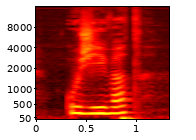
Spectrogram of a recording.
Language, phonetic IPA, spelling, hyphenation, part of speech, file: Czech, [ˈuʒiːvat], užívat, u‧ží‧vat, verb, Cs-užívat.ogg
- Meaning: imperfective form of užít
